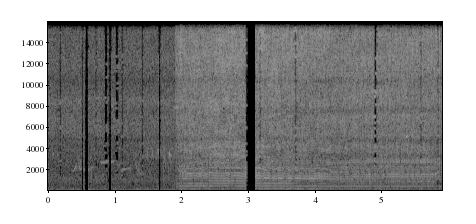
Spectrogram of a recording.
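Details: Bee at an insect hotel: after a quiet start, a steady low droning buzz with a clear stack of harmonics sets in and holds to the end, broken only by a brief dropout near the middle.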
